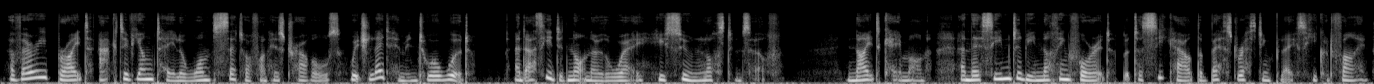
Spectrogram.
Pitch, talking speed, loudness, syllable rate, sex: 200 Hz, 225 wpm, -18 LUFS, 5.3 syllables/s, female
